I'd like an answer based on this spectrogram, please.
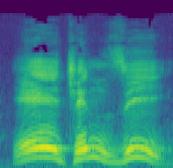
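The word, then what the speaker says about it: agency: ஏஜென்சி. மூன்று சத்தங்கள் வருகிறது. ஏஜென்சி. அந்த ஏ கழுத்தம் கொடுக்குறீங்க, ஏன்னா அது பெயர் சொல். பெயர் சொல்லுக்கு முன்னாடி வரக்கூடிய சத்தத்திற்கு, முதல் சத்தத்திற்கு அதிக அழுத்தம் கொடுக்கிறீர்கள்.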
